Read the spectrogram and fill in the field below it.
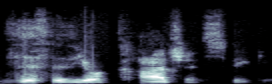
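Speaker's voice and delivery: put-on creepy voice. In a role-playing game, speaking as the player's conscience, real creepy voice. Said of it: "I'm gonna say it in a real creepy voice".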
